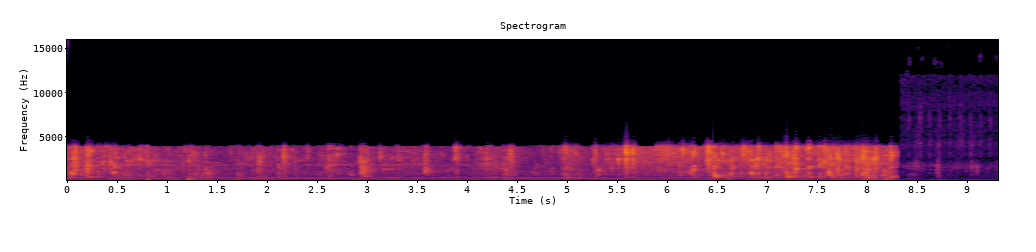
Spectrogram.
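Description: A dog laps water noisily.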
